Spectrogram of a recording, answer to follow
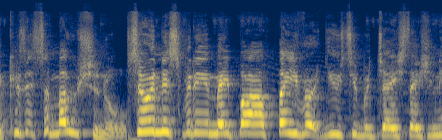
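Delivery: ordinary delivery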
